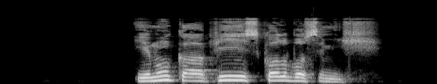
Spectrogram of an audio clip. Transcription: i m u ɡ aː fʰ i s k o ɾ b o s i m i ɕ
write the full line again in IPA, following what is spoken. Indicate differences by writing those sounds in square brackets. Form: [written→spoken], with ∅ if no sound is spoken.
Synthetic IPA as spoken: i m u [ɡ→k] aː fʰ i s k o [ɾ→l] b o s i m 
